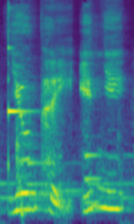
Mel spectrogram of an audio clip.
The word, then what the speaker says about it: Dương Thị Yến Nhi: Okay, first thing, my full name is Yun Pi Yun Yi. That's how you pronounce my full name in Vietnamese, because I'm a Vietnamese and I'm proud to be a Vietnamese.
